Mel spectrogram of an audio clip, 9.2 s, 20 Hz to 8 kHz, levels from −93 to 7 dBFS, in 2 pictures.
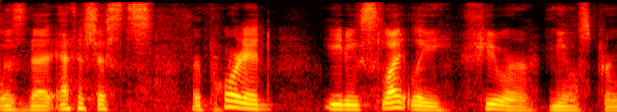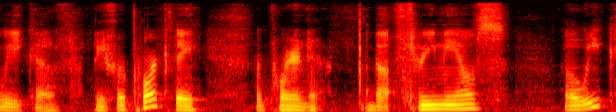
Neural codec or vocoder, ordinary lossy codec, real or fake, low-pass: codec, 44.1 kHz, 3.4 kbps, Pupu-Codec; AAC, 48 kbps; fake; 7.2 kHz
